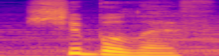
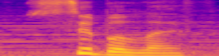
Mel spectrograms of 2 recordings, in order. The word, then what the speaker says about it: Shibboleth: If the man said, "No, I am not," they would tell him to say Shibboleth. If he was from Ephraim, he would say Sibboleth, because people from Ephraim cannot pronounce the word correctly.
